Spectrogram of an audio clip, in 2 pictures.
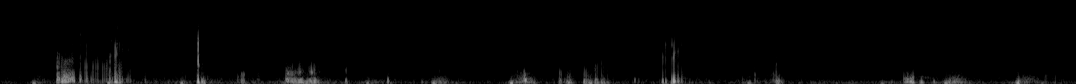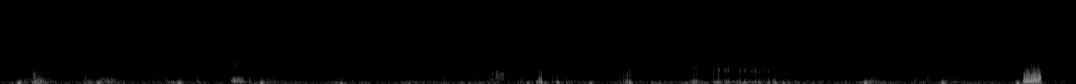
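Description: Irregular low gurgles and rumbles with short bubbling bursts over about 20 seconds; ordinary stomach growling on an empty stomach.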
